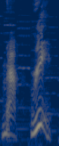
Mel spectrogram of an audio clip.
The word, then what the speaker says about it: Maverick: It's pronounced Marie, Monsieur Dujardin.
